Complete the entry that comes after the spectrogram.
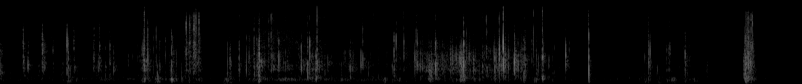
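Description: Long nails scratch and rub across the crinkly open spread of a wavy, water-damaged paper magazine. Dry, bright crinkling and rasping scratches come in quick bursts, thick in the middle stretch, then thin out into sparse ticks and one last sharp crackle, with almost no low end.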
